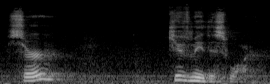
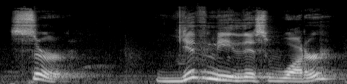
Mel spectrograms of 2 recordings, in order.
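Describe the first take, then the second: First: The request is spoken with a humble, sober tone. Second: The request is spoken with a biting, sarcastic tone. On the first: The request is a sincere plea for the offer. "a more humble and sobered seriousness to the request" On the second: The request mocks the offer rather than accepting it. "Is there a bit of dripping and biting sarcasm in his words?"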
